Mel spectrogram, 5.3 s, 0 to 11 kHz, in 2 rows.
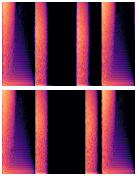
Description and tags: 90 bpm ATTACK LOOP 3 snares mastered 16 bit
This is a component of a melodic drumloop created with the Waldorf Attack VSTi within Cubase SX. I used the Analog kit 1 preset to create this loop. Tempo is 90 BPM. Length is 4 measure. Mastering was done within Wavelab using TC and Elemental Audio plugins.
snare, electronic, 90bpm, loop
